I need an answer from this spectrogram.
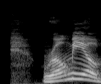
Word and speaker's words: Romeo: it's ice also Nick my name is pronounced like the Shakespearean play character of the same name just so you know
